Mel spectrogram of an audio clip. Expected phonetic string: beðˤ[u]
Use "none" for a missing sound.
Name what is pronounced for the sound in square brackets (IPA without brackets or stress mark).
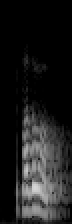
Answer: u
